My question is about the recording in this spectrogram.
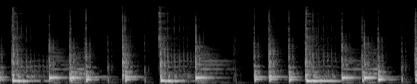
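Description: Recorded hand-percussion loop of African, Middle Eastern and Indian drums and percussion played like a drum kit: a swung groove of sharp, wood-block-like clicks and tuned drum strikes that ring briefly at a low pitch, several hits a second.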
